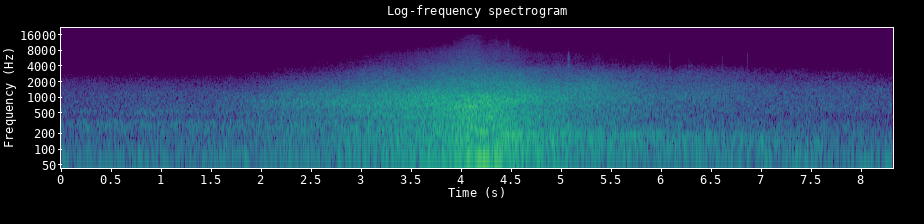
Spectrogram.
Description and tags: MERCEDES passing fast
Mercedes passing in front of a MS sett (sennheiser mkh 30 an mkh 50), this is allredy downmiksed so noe plugins needed.
motor, car, engine, vehicle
